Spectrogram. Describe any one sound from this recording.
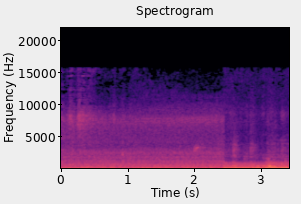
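A bus engine idles nearby.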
